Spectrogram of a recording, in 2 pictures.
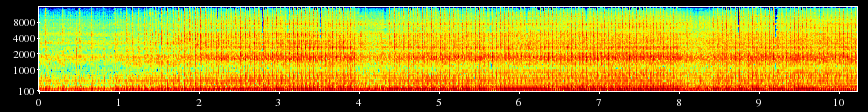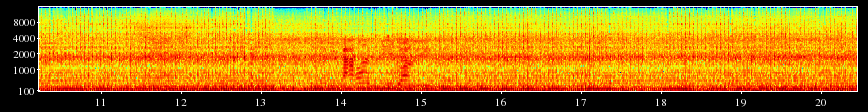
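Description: Wind rushes past a motorcycle rider.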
